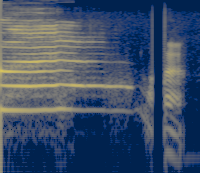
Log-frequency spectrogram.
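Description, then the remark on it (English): Someone vocally imitates a TIE Fighter flying past the camera with a long, steady, buzzy whine held for over a second, fairly loud, followed by two brief voiced bursts. “If they ever need more sound effects for a TIE Fighter in Star Wars film, I should get you to do it.”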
